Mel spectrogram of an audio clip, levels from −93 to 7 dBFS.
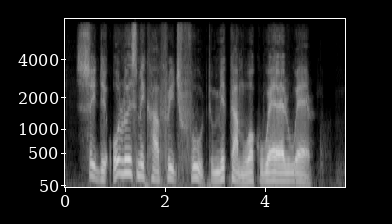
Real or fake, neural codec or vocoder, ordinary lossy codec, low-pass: fake; codec, 16 kHz in and 24 kHz out, 0.6 kbps, FocalCodec, streaming, 2048 codes; none; 7.2 kHz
